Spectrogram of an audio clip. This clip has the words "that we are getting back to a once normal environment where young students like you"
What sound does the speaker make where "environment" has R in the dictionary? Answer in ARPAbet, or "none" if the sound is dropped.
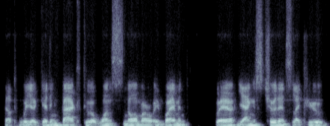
none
